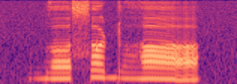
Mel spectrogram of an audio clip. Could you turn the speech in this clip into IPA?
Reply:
ɡʌsʌ ɖʱa

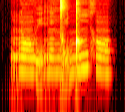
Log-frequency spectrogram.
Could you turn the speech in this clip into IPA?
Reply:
rõvḛrẽŋ͡ǀḛ ŋ͡ǃĩxõ

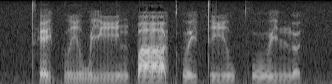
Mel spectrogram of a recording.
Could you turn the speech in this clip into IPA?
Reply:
t̪ʰe˧jkʷiː˧w jiː˨npaː˨ kʷʰe˨jt̪iː˧wkʰuː˨˥jn̪ɵ˨˥t̚

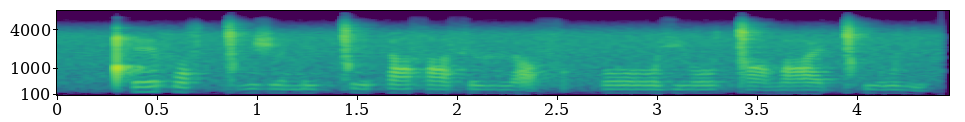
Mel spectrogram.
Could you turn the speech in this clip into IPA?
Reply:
ǃʰefosˤ ɡ͡ǀiʒɨniǀi θisˤesɨɣɨːsˤ | oːzʲoːǀa ðˤɛːǀʰiwi

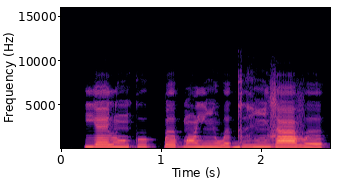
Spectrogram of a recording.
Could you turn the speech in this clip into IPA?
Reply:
jɛ˧lũ˨ku˦ k͡pə˦˨ɓɔ̃˧jĩ˨ wə˨ɡɨ˧ ɣĩ˦zaː˦və˨

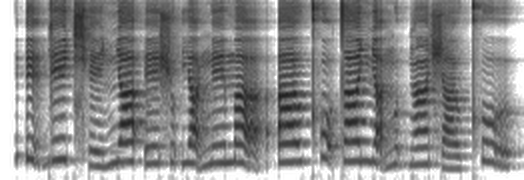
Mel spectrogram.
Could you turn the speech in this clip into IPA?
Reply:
ʔḛ˦˨ɪ̯ɡe˦t͡ɕʰe˨ɲä˦ ʔe˦ʃʊ˦ʔjä̰˦˨ ŋe˦mä̰˦˨ | ʔa˦ʊ̯ kʰɔ̰˦˨tä˦ ɲä̰˦˨ ŋʊ˦ʔɡã˦ʃa˨ʊ̯ kʰo̰˦˨ʊ̯

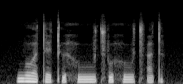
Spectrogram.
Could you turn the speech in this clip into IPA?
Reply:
woɐ̯tetʼɨ huːt͡sʼuhuːt͡sʼat

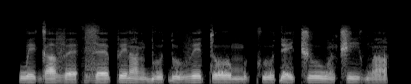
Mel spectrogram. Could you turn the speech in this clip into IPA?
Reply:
weː˨ɡaː˨vɛ˨ | zɛ˨pe˦ ɾã˨ɡ͡bu˨ɗu˨ βe˦toː˨mʊ˨ kʰu˨ɗeː˦ t͡ʃuː˦wũ˨t͡ʃiː˦˨ ɡʷã˦

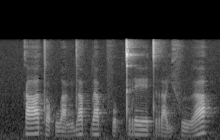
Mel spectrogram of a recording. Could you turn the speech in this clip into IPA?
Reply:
kaː˦˥tɔ˨˩ʔ wa˩˦ŋda˦˥p̚la˦˥p̚ fo˨˩k̚treː˧tra˩˦j fɯ˩˦a̯

